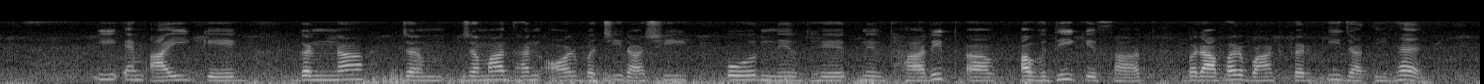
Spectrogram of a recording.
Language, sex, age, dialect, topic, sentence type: Hindi, female, 36-40, Hindustani Malvi Khadi Boli, banking, statement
